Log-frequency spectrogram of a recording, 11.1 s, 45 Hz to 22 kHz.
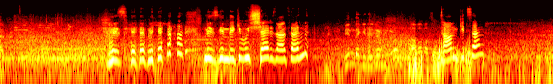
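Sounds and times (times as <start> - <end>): woman laughing: 2.1 - 4.2.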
